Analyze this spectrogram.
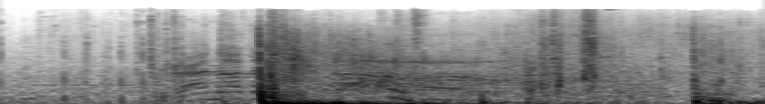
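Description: A rifle is reloaded with metallic clicks and clacks.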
